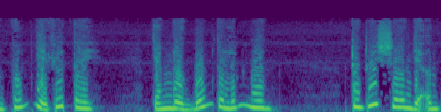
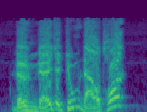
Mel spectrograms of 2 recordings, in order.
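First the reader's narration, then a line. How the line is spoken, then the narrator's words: Furious loud shout. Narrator (Vietnamese): Nhu Liên Châu cả giận, quát to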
